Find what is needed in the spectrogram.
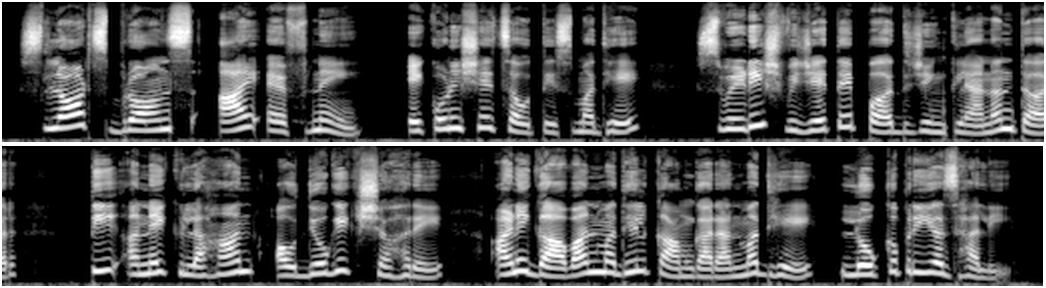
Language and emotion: Marathi, neutral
